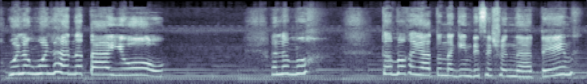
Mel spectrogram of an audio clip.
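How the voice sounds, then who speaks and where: A woman's voice: very high-pitched, steady tone, a little slow, music in the background. A woman playing a weary, frustrated wife who worries over household money in a Filipino audio drama. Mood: upset, despairing. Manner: complaining, pleading, emotive.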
